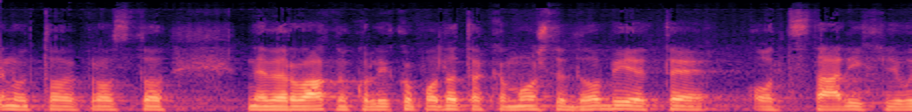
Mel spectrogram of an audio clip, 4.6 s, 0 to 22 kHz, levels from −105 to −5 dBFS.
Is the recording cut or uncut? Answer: uncut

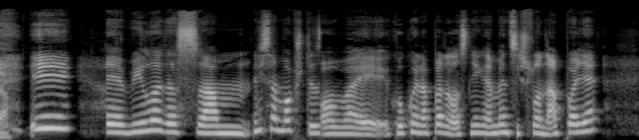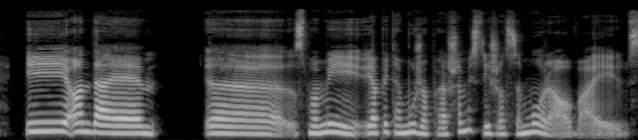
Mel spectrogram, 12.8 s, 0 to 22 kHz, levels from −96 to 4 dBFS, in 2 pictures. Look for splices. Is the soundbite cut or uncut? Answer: cut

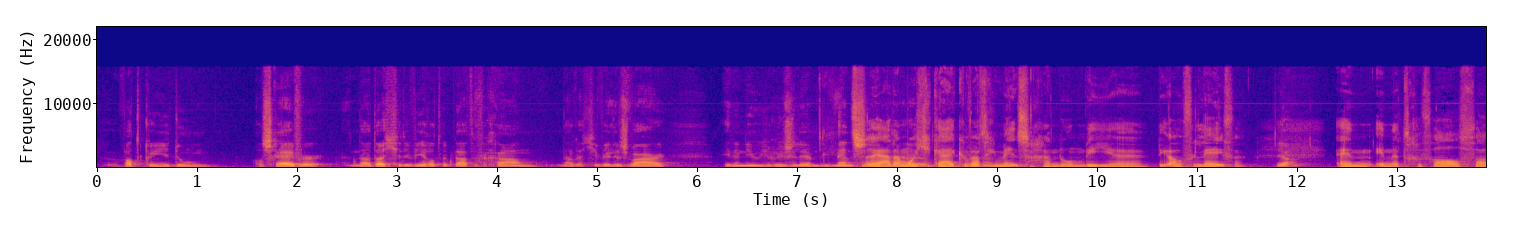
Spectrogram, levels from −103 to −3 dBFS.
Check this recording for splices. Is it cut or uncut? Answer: uncut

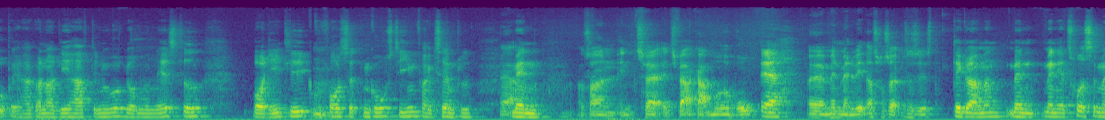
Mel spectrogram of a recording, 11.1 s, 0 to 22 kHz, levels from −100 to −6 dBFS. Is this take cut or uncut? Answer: cut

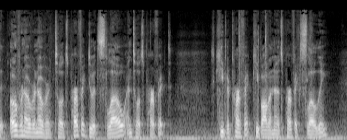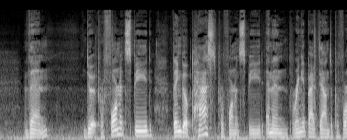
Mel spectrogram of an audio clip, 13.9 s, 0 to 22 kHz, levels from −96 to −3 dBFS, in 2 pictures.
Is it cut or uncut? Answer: cut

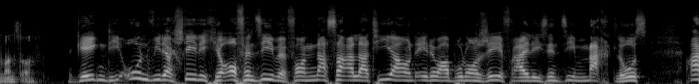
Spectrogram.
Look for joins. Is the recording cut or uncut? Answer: uncut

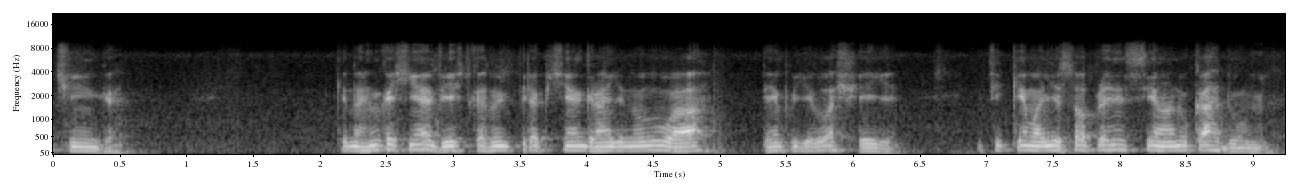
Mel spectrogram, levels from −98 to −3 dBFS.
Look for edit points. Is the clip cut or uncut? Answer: uncut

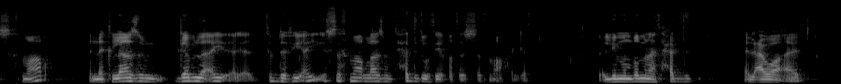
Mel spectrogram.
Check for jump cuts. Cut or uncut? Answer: uncut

